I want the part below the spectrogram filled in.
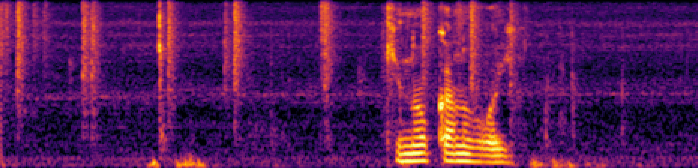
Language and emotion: Russian, neutral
